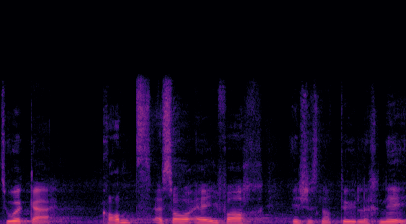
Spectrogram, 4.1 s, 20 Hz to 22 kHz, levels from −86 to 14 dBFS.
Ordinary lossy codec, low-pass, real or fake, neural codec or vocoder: none; 14.4 kHz; fake; vocoder, 44.1 kHz, 128 mel bands, Pupu-Vocoder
